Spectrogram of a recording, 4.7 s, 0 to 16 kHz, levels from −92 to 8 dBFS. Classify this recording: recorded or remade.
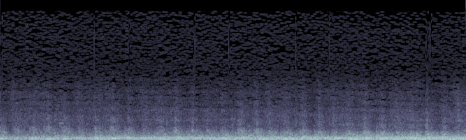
recorded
